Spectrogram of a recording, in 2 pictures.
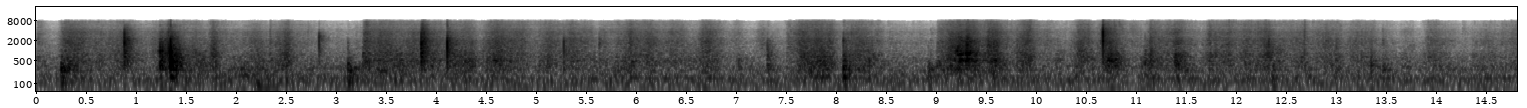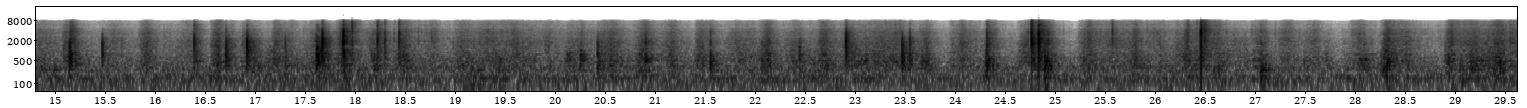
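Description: Bubble wrap crinkling and rustling as it is trampled underfoot in Birkenstock sandals, with irregular sharp pops and cracks of bubbles bursting. A few pops stand out louder, about a second in and around nine, eighteen and twenty-five seconds in.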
